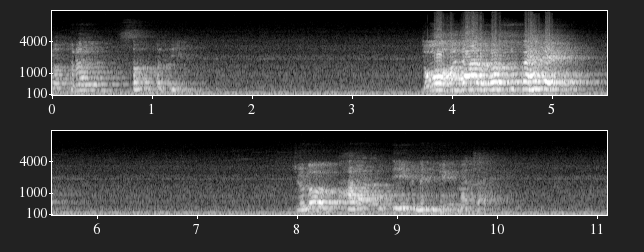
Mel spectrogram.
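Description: A man speaks forcefully into a microphone over a loudspeaker, in bursts with pauses.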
